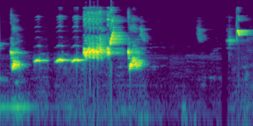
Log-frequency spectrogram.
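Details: About nine-month-old Medan white-rumped shama, just past its spotted juvenile plumage, singing with a loud clear voice; steady whistled notes build into a burst of rich chattering phrases, then near silence and a final high note.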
